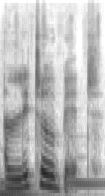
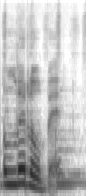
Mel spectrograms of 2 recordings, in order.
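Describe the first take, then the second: First: It is spoken in a British accent. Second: It is spoken in an American accent. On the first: "British people would say" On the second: "Americans would say"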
